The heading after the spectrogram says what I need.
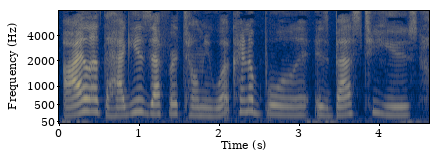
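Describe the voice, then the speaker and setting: A woman's voice: fairly high pitch, normal speed, a bit bright, no room sound, close to an everyday voice. A woman playing an eager, unsure young girl trainee with a wide-eyed, questioning way in an audio drama. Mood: curious eager.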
